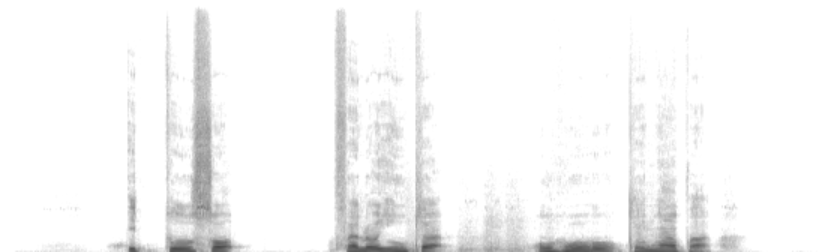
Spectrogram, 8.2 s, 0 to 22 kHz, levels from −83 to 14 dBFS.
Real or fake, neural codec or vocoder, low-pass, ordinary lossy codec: fake; codec, 44.1 kHz, 1.7 kbps, Pupu-Codec; none; none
